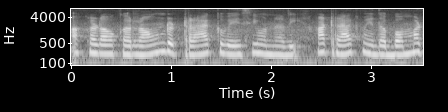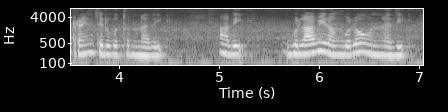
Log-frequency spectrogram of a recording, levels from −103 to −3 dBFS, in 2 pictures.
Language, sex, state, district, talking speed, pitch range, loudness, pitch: Telugu, female, Telangana, Hyderabad, 135 wpm, 200-230 Hz, -19 LUFS, 210 Hz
